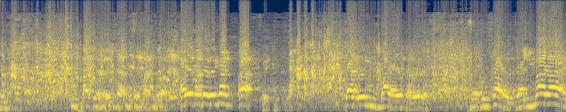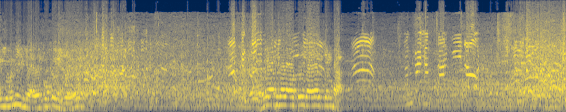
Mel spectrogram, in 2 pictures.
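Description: A large crowd murmurs and chatters in the background.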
